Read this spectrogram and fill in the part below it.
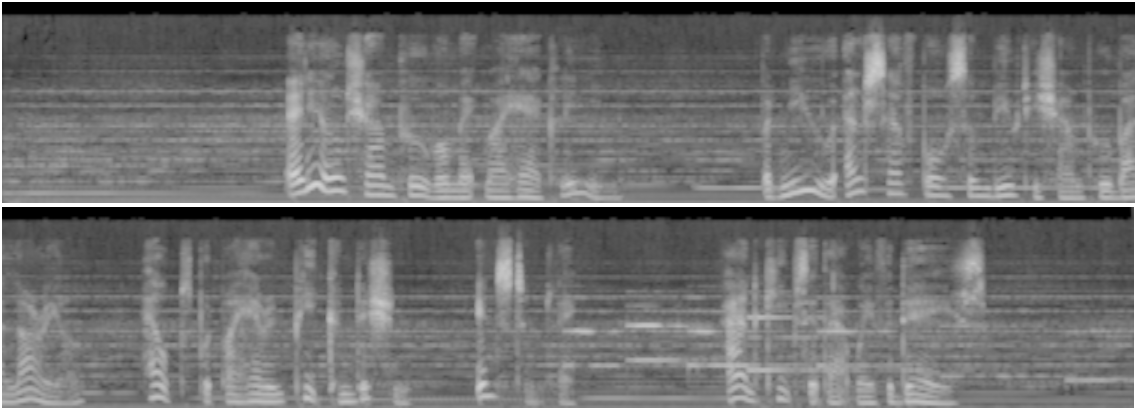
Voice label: Radio Advert; Radio Hallam; Elseve Balsam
